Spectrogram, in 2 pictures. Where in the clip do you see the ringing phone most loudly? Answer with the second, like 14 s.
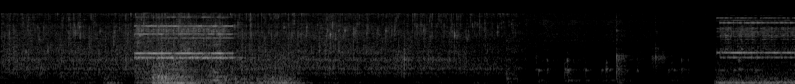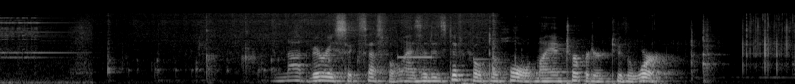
2 s.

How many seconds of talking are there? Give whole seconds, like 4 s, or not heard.
4 s.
